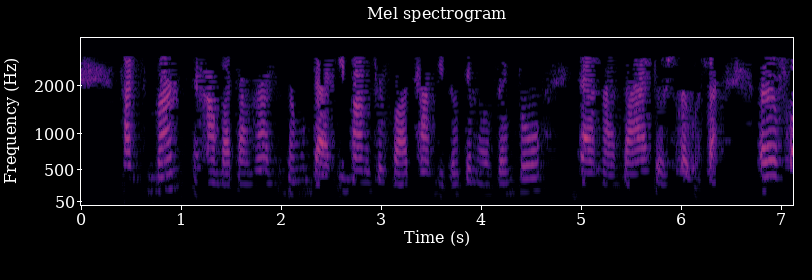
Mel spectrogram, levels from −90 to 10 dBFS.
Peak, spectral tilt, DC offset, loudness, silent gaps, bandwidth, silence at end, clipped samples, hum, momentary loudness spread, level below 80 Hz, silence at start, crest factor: -28 dBFS; 3 dB/octave; under 0.1%; -48 LUFS; none; 3.2 kHz; 0 s; under 0.1%; none; 12 LU; under -90 dBFS; 0 s; 20 dB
